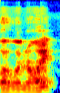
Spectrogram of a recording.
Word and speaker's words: Illinois: running an 82-person tournament that's fair you know illinois well enough to pronounce it illinois and not illinois you know the s is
